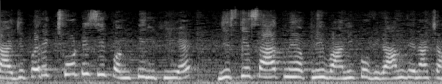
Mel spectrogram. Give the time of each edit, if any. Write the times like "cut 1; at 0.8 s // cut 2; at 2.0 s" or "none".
none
